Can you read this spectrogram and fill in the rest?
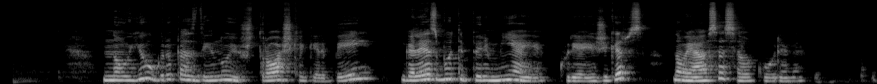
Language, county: Lithuanian, Kaunas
